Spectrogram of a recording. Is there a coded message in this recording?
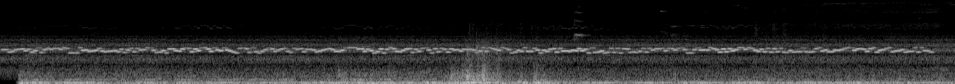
Yes: multi-tone FSK (Olivia or MFSK type), about 500 Hz wide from 0.0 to 9.4 s, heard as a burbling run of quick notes, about 31.25 baud, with radio static and the noise inside a bus.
